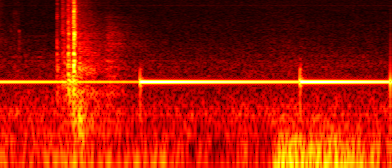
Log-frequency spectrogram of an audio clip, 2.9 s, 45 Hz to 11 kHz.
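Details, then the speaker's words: 2007–2014 Chevrolet Silverado 2500 HD, key on after fuel injector replacement; steady thin hum for a few seconds then fading, normal fuel pump priming pressurizing lines and purging air. "you're going to hear that fuel pump run this is priming the system at this point it's pushing fuel through the lines creating pressure and hopefully pushing the air out"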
